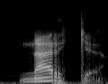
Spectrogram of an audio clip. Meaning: Närke (a historical province of Sweden)
- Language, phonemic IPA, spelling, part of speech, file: Swedish, /ˈnɛrkɛ/, Närke, proper noun, Sv-Närke.ogg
